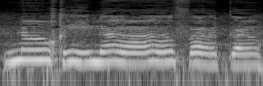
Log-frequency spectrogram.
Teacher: huruf kha tebal walaupun baris bawah ya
